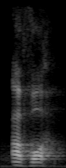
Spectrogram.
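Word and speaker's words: avó: Ao.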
